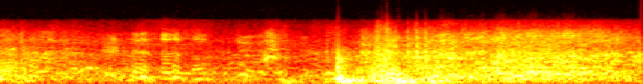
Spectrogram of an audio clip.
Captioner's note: thud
